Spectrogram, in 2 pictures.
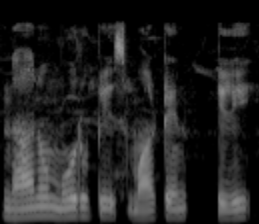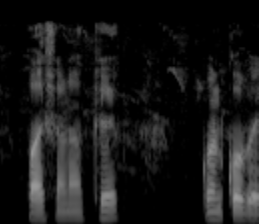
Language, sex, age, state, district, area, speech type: Kannada, male, 45-60, Karnataka, Bangalore Rural, urban, read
